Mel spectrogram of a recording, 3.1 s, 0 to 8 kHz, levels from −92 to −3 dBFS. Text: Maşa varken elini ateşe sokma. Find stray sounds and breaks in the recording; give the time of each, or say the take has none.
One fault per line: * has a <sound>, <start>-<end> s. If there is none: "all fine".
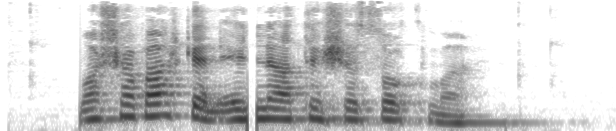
* has a dropout, 1.2-1.3 s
